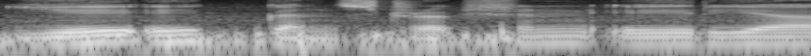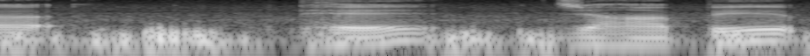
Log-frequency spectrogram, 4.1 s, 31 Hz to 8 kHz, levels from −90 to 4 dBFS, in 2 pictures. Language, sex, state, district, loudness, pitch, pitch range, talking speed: Hindi, male, Gujarat, Valsad, -18 LUFS, 105 Hz, 100-130 Hz, 105 wpm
